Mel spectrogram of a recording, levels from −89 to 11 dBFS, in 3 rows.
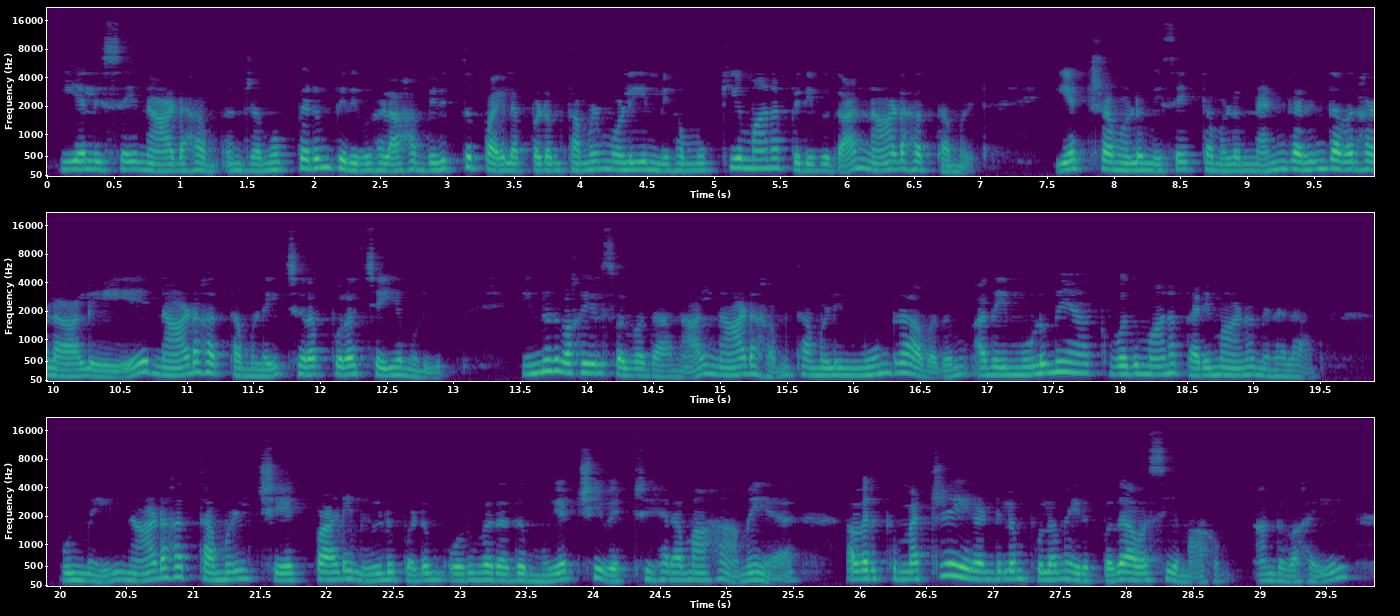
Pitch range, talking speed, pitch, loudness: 165-195 Hz, 100 wpm, 180 Hz, -27 LUFS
